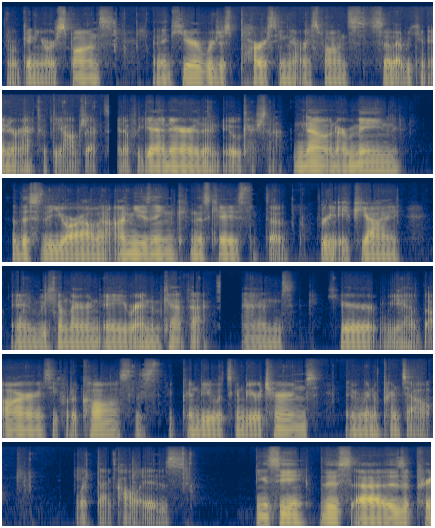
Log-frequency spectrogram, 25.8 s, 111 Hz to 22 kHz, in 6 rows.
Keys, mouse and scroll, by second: 0.0-2.9 typing, 4.8-5.4 typing, 6.8-13.9 typing, 20.0 j, 22.3 Up, 22.3 typing, 23.4 Return, 23.9-24.8 scroll up 1.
